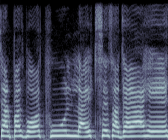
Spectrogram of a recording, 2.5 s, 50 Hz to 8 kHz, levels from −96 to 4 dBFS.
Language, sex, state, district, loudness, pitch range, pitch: Hindi, female, Bihar, Madhepura, -15 LUFS, 275-290 Hz, 280 Hz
